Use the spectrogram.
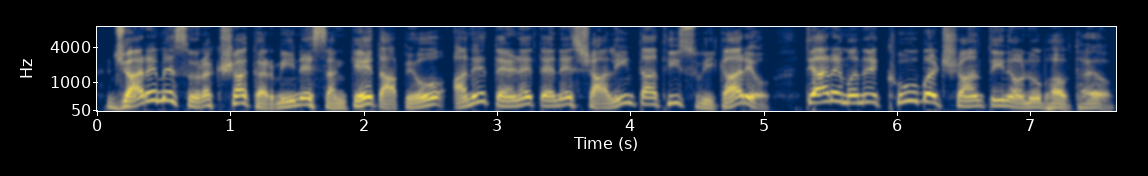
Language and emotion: Gujarati, happy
